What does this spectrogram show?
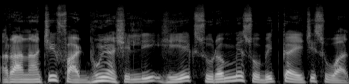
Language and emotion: Goan Konkani, neutral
